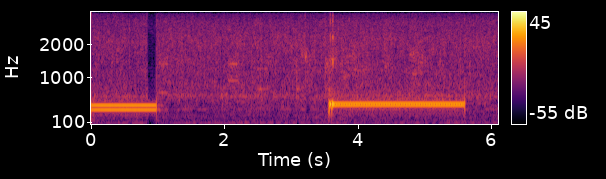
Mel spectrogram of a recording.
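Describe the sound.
Telephone tones during a call transfer: a steady two-note tone holds for about a second, drops to a quiet line hum, then a single steady tone sounds for about two seconds before cutting off.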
